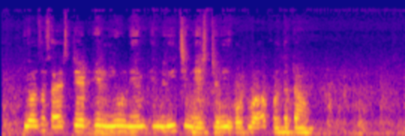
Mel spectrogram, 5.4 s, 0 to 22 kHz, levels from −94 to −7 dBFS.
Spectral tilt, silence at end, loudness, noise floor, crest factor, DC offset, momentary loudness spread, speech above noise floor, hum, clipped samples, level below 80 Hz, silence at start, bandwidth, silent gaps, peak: -8 dB/octave; 0.55 s; -16 LUFS; -42 dBFS; 12 dB; under 0.1%; 5 LU; 27 dB; none; under 0.1%; -48 dBFS; 0.05 s; 11.5 kHz; none; -4 dBFS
